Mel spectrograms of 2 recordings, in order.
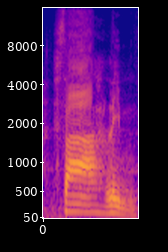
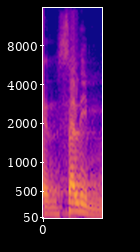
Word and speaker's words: ซ่าหริ่ม: ขนม ชนิด นี้ เนี่ย เรียก ว่า ซ่า ริม ฝ้า ริม หรือ อีก คำ หนึ่ง ก็ คือ ซาวริ่ม ซาหริ่ม แต่ ว่า เรา ชอบ ออก เสียง เป็น สลิ่ม สลิ่ม สลิ่ม อัน นี้ ผิด แน่ นอน ฮะ เด็ก ๆ ถ้า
